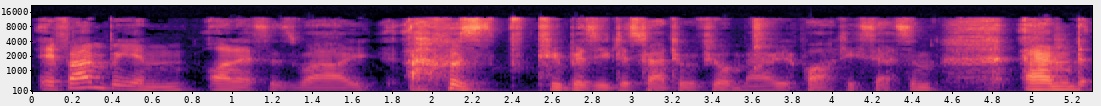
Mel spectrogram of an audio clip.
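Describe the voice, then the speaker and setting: A man's voice: mid-range voice, expressive, moderate pace. A man co-hosting a gaming podcast, talking casually, laughing often and trailing off mid-sentence. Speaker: podcast co-host.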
